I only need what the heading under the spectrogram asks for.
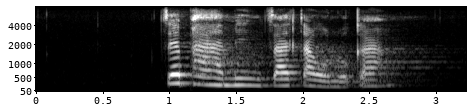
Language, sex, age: Southern Sotho, female, 23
